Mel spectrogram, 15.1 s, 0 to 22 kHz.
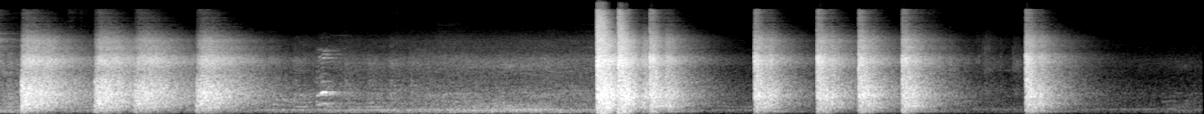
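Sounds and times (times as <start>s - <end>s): pistol shots with echo: 0.1s - 3.4s, 7.5s - 12.0s, 12.8s - 13.7s.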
